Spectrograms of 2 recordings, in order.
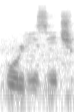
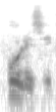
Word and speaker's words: Pulisic: Per quanto riguarda la prima domanda, naturalmente per le origini croate che ho, la corretta pronuncia sarebbe Pulisic. Poi però crescendo negli Stati Uniti tutti mi chiamavano Pulisic, e quindi mi sono abituato a questa pronuncia.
